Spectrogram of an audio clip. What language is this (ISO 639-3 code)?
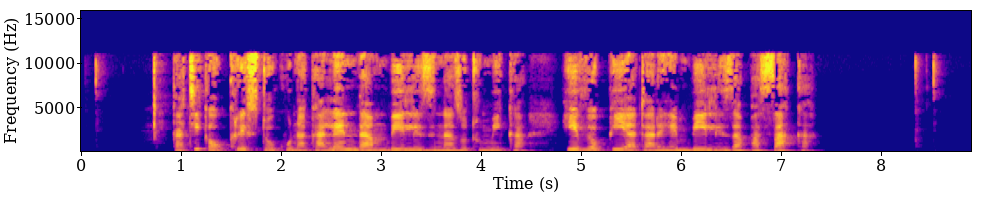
swa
